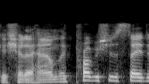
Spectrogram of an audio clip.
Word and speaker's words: Sceaduhel: Shadowhelm. Shadowhelm. But, it's not spelled at all like that.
